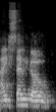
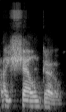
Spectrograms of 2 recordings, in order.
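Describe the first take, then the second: First: The sh sound in shall is altered. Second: The sh sound in shall is clear. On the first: The speaker calls it wrong. "I shall go instead of" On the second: The speaker calls it right. "instead of I shall go"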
